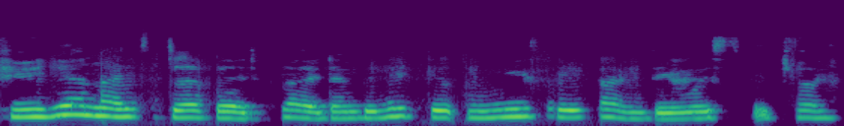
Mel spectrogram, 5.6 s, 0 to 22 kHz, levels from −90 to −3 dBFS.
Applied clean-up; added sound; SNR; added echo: neural mask model DeepFilterNet 3.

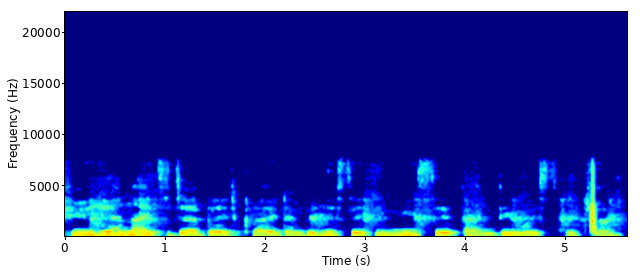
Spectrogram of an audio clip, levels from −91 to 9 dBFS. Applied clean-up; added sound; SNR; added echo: none; none; none; none.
